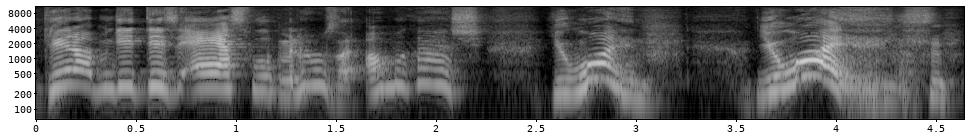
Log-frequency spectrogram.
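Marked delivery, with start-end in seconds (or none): 0.0-1.3 high, loud imitation of a brawler; mock trash talk. Misty beating Nandy in the retold brawl, mock yell. 1.6-4.6 high, loud retold exclamation; excited cheering. Viewer reacting to Misty's beating, excited high cheer.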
